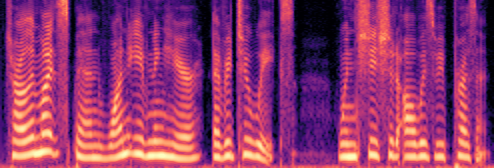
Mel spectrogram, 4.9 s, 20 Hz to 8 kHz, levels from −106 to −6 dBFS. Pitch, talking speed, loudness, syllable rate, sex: 235 Hz, 180 wpm, -15 LUFS, 5.5 syllables/s, female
